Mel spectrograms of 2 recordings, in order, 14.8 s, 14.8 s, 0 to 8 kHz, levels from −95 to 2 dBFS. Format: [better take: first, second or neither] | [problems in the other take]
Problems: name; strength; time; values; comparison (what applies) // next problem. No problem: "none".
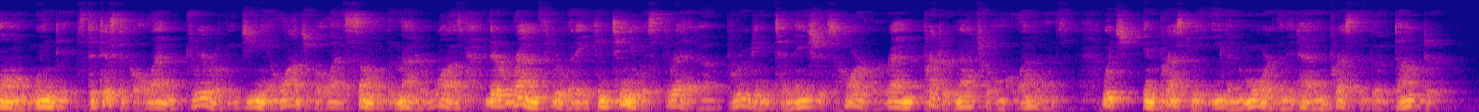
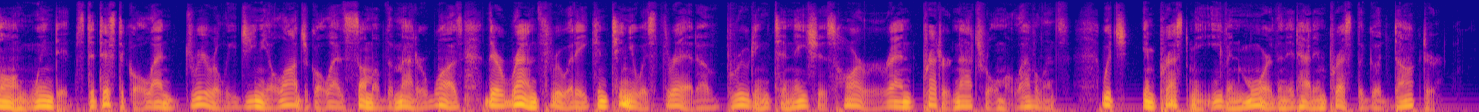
second | room echo; dies away in 0.7 s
